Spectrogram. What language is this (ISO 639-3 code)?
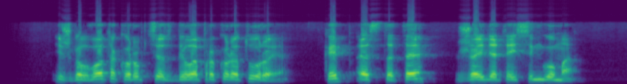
lit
